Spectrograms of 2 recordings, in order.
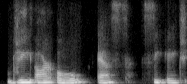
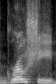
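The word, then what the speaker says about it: Grosche: It's Grosch g r o s c h e. Okay. And you pronounce that I I was thinking I was pronouncing it wrong. It is uh Grosch not Grosch.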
